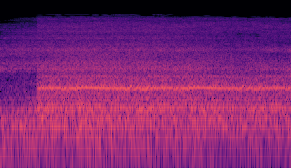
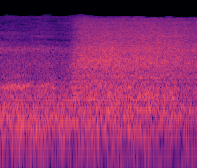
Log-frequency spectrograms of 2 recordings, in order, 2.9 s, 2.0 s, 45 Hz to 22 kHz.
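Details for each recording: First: Oxy-LPG cutting torch with excess oxygen: sharp, steady hiss with a clear high whistle near 850 Hz; an oxidising flame. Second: Oxy-LPG low-pressure cutting torch, neutral flame, cutting with the tip very close to the work: steady rushing hiss brightening as the cut starts, no popping, banging or flashback; normal cutting.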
